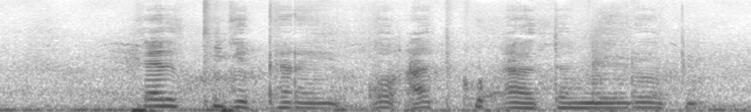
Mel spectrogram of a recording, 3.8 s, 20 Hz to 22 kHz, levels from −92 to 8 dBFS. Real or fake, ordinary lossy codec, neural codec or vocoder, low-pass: fake; none; codec, 44.1 kHz, 3.4 kbps, Pupu-Codec; none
